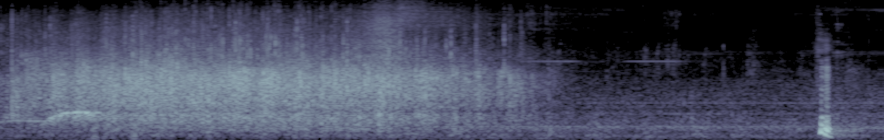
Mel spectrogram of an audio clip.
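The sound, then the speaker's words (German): A crowd applauds steadily for about five seconds for colleagues from CERT, a dense wash of clapping that gradually fades out, followed by quiet room tone and a brief loud knock near the end. “Dankeschön, nochmal großer Applaus.”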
